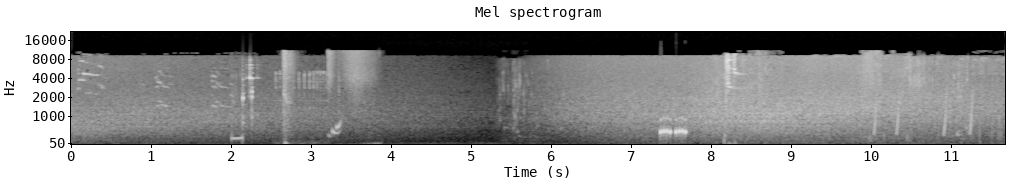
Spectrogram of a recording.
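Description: Water laps softly and steadily.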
